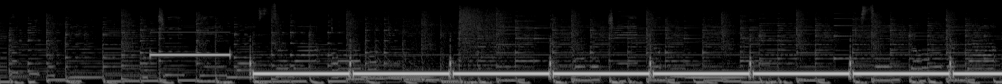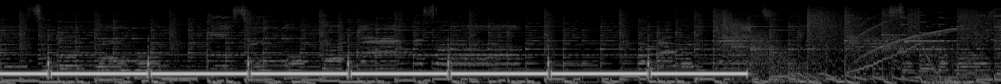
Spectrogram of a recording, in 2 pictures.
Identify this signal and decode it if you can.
Radio time signal (WWV, Colorado), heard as ticks, one a second.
